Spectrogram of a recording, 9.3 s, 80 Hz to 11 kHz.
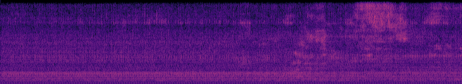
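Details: King Canada 1500 W generator, Chinese engine: constant, even drone at steady speed, no surging, hunting or misfires; running back to normal.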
